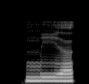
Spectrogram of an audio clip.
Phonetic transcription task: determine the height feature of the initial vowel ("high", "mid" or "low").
high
